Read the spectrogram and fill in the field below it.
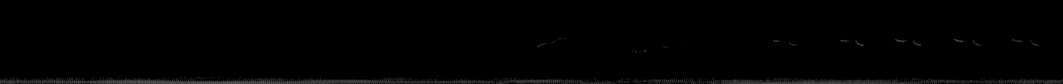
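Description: Faint birdsong over a steady low rumble: a rising call and a short trill midway, then a quick run of repeated chirps toward the end, with no one speaking.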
